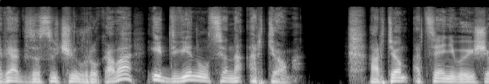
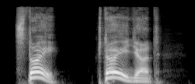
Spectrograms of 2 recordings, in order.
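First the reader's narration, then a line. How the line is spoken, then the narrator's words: Shouting. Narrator (Russian): крикнул он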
